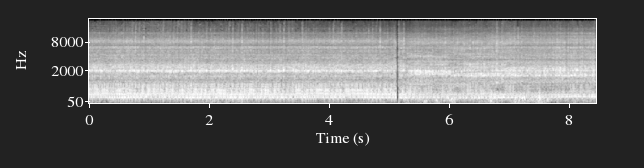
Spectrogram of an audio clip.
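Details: Vintage 1989 Husqvarna 50 two-stroke chainsaw, sat years with old gas, after carb clean and tune-up: steady, crisp high-revving buzz with even firing and no stumbles or misses; normal running.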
